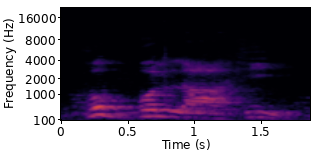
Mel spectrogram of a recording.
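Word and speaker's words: حُبُّ اللَّهِ: This dhamma changes into kasra, and then you pronounce them together. Hubbullahi.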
